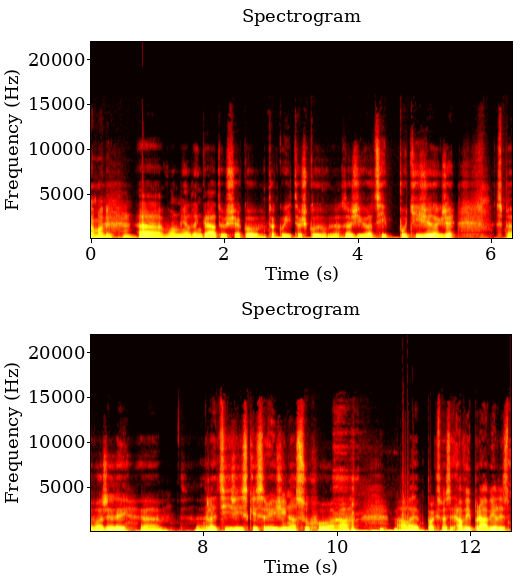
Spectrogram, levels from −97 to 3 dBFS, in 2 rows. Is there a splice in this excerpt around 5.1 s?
no; 2 cuts; at 8.0 s, 9.9 s

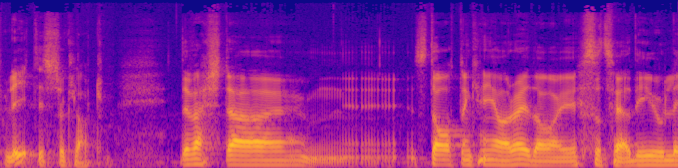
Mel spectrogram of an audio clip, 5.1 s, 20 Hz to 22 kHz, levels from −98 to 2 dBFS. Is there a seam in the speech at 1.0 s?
no; 0 cuts

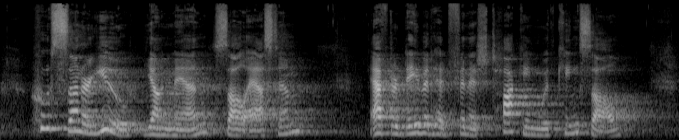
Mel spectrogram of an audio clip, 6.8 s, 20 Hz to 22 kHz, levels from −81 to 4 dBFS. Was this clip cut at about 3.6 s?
yes; 1 cut; at 3.6 s

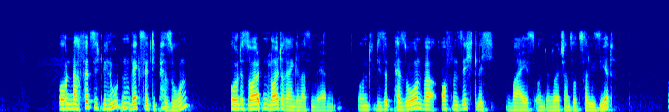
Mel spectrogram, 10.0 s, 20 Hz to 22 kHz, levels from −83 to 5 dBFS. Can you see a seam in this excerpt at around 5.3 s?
no; 1 cut; at 3.4 s

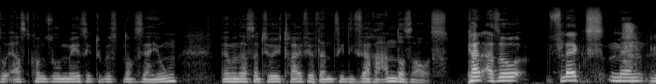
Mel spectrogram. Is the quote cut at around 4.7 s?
yes; 2 cuts; at 3.2 s, 4.7 s

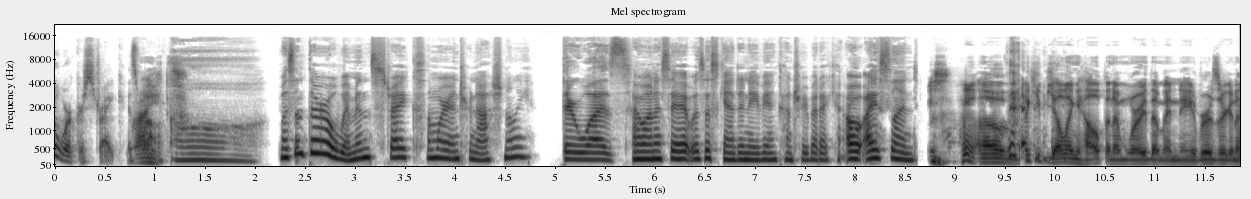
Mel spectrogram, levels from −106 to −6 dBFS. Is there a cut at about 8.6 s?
yes; 2 cuts; at 8.6 s, 9.6 s

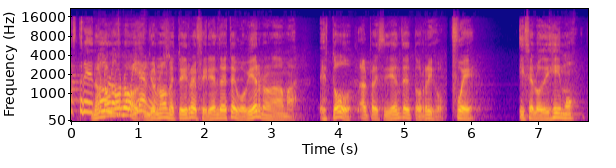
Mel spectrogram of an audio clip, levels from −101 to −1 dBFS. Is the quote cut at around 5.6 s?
yes; 2 cuts; at 4.3 s, 5.6 s

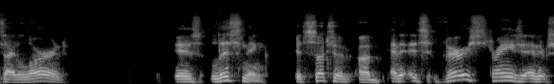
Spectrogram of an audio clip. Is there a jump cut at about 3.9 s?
yes; 1 cut; at 3.9 s

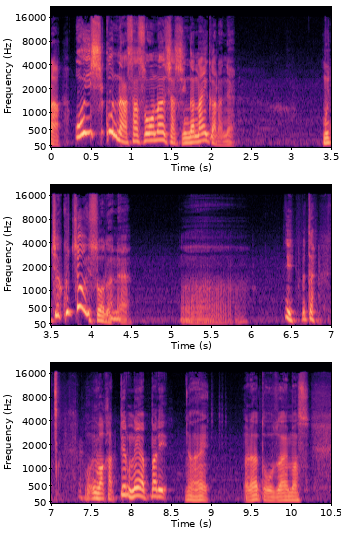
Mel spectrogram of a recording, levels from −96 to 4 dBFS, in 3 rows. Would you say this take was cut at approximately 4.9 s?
no; 2 cuts; at 7.3 s, 8.7 s

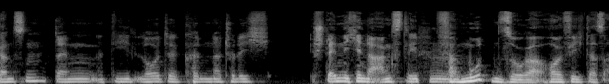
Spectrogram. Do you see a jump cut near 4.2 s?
yes; 1 cut; at 4.2 s

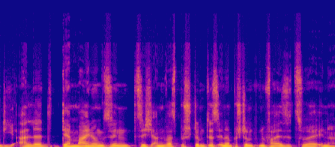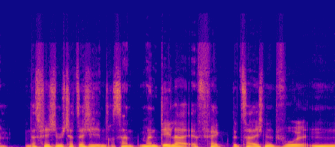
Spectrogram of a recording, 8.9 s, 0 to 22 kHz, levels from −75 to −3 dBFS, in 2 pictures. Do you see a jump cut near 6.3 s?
no; 1 cut; at 4.8 s

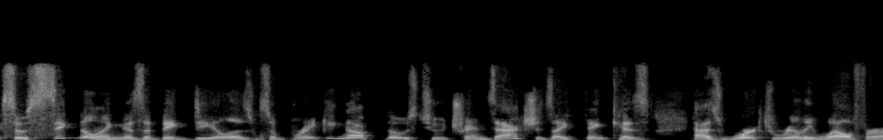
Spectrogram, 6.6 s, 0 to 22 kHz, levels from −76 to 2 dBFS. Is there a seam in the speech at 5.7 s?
no; 1 cut; at 1.9 s

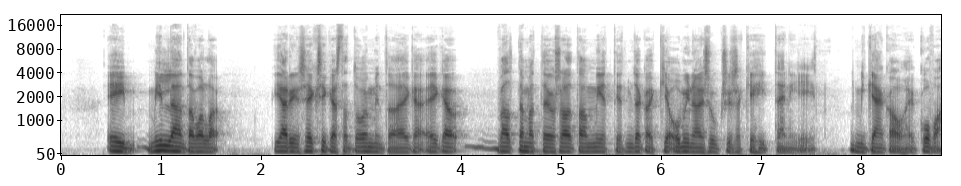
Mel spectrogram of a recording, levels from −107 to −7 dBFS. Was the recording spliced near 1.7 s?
no; 0 cuts

